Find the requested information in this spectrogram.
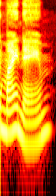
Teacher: When you say my name, stress the word my and pronounce it clearly.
